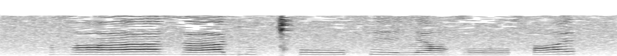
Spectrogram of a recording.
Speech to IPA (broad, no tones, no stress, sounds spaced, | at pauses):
zˤ aː z a ɡʲ o ǀʰ oː f e l ɛ zˤ uː sˤ ɛ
